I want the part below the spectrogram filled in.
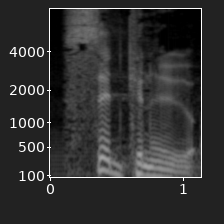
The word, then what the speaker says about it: Tsidkenu: So take your little pen, T-S-I-D-K-E-N-U. Jehovah, the T is silent. Sidkenu or Sidkenu is my best discernment of pronunciation.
